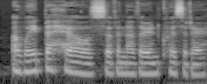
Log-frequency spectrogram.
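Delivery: muttered under the breath. Speaking in character during a tense exchange: muttered under the breath. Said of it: "And under my breath".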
